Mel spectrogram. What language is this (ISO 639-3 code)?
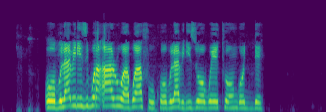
lug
